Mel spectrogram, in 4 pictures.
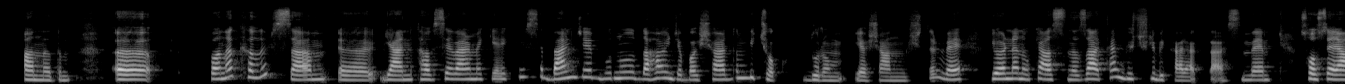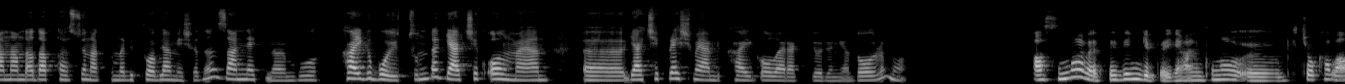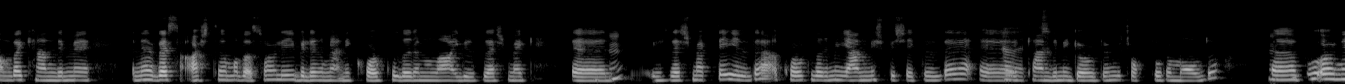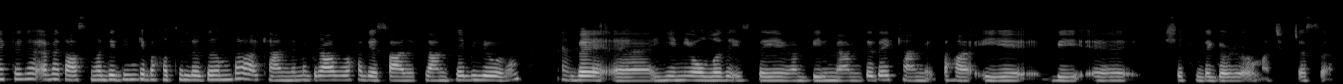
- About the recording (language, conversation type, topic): Turkish, advice, Önemli bir karar verirken aşırı kaygı ve kararsızlık yaşadığında bununla nasıl başa çıkabilirsin?
- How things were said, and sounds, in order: other background noise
